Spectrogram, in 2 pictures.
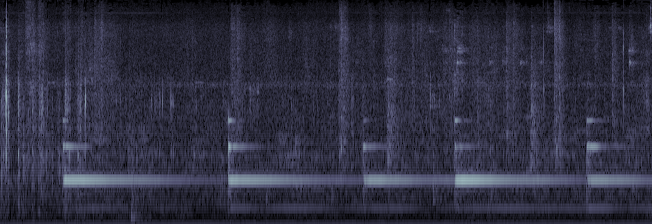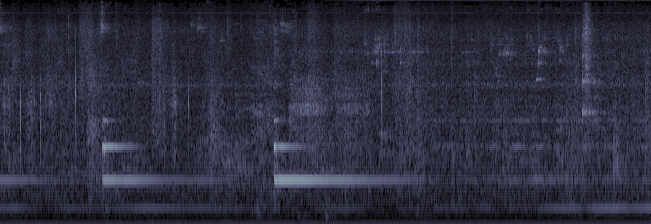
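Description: A crystal singing bowl hums steadily with a low tone as it is rubbed.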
